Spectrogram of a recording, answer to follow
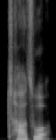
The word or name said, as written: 插座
